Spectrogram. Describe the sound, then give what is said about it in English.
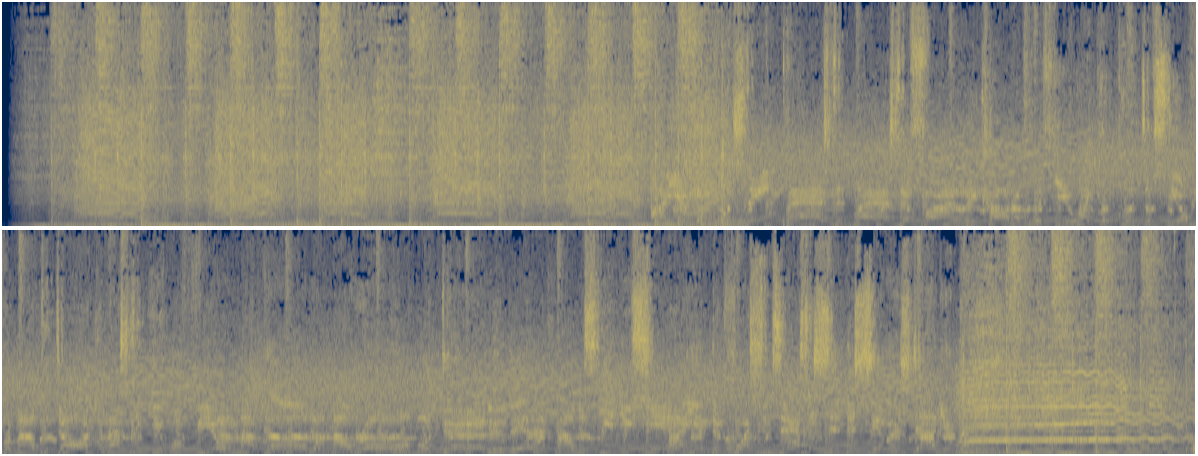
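The bridge before the final verse of a loud nu metal song, with shouted, half-rapped vocals rattling off lyrics without proper rhythm over dense distorted guitars, settling into a tight, chugging rhythmic groove with pounding drums partway through. “little faux rapping there, oh.”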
